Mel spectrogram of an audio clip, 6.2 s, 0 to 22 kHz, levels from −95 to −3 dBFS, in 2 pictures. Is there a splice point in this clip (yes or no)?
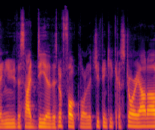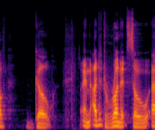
yes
